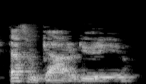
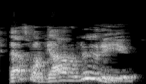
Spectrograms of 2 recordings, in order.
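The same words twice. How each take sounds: First: Understated, ironic repeat; dry echo. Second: High, swooping quoted declaration; imitated conviction. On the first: Retold or imitated. Teller echoing the creationist after the ticket story, dry echo. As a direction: echo his line without the fervor. Speaker dryly echoes creationist's line. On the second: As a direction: preach it at him in a raised pitch. Quoting the creationist's triumphant conclusion.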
